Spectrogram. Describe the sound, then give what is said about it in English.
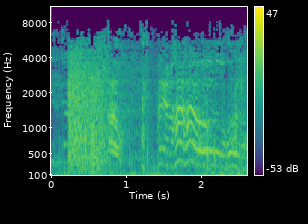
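A loud gunshot bursts out abruptly with a rough, rumbling tail, followed by excited voices shouting over a steady low background hum. “watch this shot. Watch the explosion.”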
